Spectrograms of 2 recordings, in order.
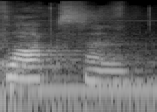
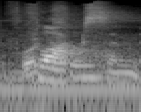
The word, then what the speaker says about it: Floxen: Floxen. F-L-O-X-E-N. Which way is it pronouncing correctly? Floxen? Flotsam. Floxen. Floxam. Like a flock of oxen.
